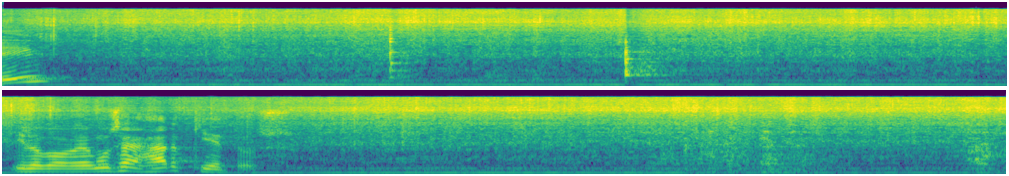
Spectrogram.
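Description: A wooden spatula scrapes and knocks against a frying pan.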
